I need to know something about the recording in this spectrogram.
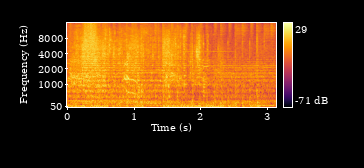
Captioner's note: crashing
